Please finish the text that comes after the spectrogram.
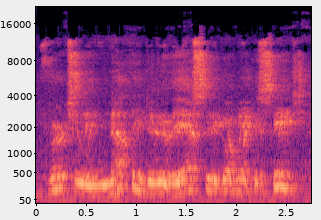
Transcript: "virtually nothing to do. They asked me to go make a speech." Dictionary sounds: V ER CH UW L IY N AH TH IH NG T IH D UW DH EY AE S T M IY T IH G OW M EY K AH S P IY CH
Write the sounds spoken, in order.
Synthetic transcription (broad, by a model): V ER CH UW L IY N AH TH IH NG T IH D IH DH EY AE S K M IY T IH G OW M EY K AH S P IY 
